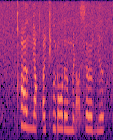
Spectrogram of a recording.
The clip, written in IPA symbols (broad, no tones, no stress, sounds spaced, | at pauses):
qʰ ɛ ə̯ mʲ ɑ qʼ i cʰ u ɽ ɔ ɾ ə m ə ɽ ɑ̰ s ə˞ bʲ ə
